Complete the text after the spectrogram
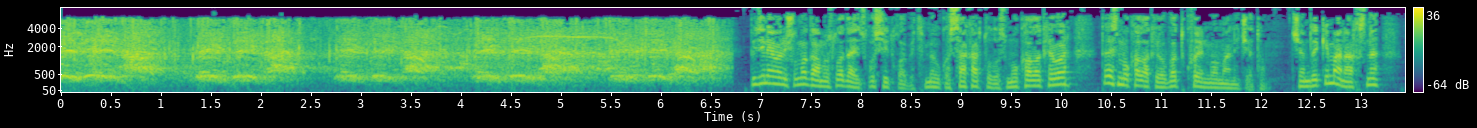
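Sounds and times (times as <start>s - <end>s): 
large crowd on Freedom Square giving an ovation to Bidzina Ivanishvili: 0.0s - 6.8s
speech: 6.9s - 13.4s.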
